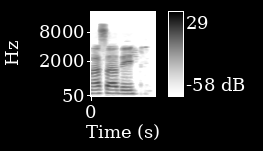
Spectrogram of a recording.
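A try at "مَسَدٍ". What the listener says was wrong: তানবিনের উচ্চারণ কিন্তু দন্তান্য আসে লাস্টে দিন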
